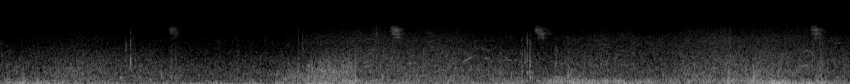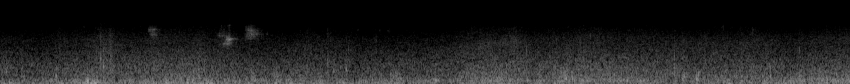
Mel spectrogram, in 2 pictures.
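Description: Sea waves wash continuously onto Pasir Panjang beach on Tioman Island, a steady broadband surf rush with gusts of wind buffeting the microphone throughout and no voices.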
